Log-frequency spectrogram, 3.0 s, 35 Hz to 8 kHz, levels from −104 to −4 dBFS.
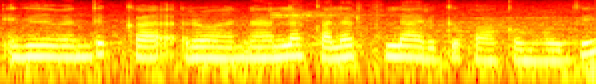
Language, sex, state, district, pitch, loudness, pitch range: Tamil, female, Tamil Nadu, Kanyakumari, 200 Hz, -16 LUFS, 190-215 Hz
